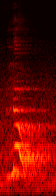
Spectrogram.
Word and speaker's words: blow: The next word is Here, the sound of W is silent. So, the word is blow.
